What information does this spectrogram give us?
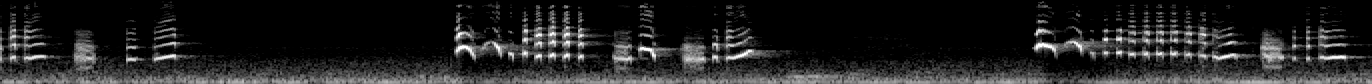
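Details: Whistling pet cockatiel, giving clusters of sharp chirps and wavering whistled notes, including quick repeated trill-like series, with short silent gaps and a constant low background hum.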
